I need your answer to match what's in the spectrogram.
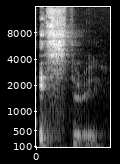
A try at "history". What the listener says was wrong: Can you say that with a bit more hiss?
